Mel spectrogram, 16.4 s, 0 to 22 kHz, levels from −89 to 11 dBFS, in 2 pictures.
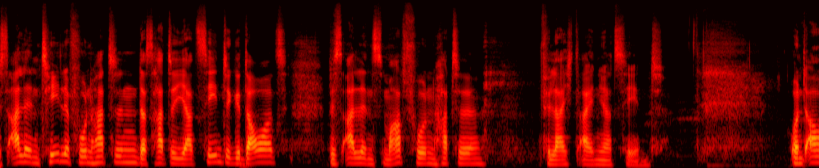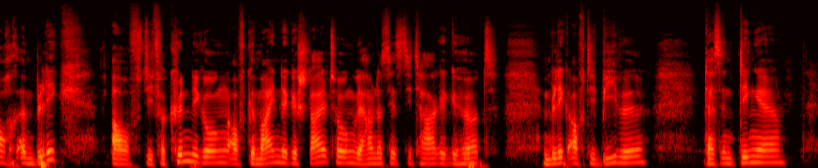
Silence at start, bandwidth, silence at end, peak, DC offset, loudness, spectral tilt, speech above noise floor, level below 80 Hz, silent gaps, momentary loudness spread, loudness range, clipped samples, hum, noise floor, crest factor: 0 s; over 20 kHz; 0 s; -14 dBFS; under 0.1%; -37 LUFS; -4 dB/octave; 23 dB; -60 dBFS; none; 13 LU; 4 LU; under 0.1%; none; -60 dBFS; 24 dB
